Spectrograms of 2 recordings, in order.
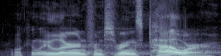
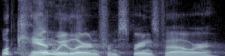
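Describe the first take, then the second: First: "Spring's" stressed with a falling tune; weight the phrase on "Spring's" and let it fall. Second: "can" punched, a bit louder; stress on CAN. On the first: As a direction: land the emphasis on "Spring's", a bit louder. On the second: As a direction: lean hard on the word "can". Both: Shown as a demonstration. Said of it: "where should the emphasis be?".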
